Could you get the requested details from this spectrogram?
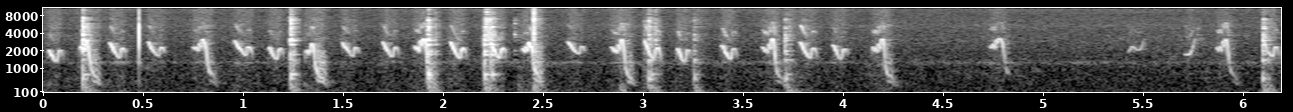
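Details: Quail in Pakistan, ready for a fight and fighting: quick, short chirps near the same pitch repeated several times a second, mixed with sharp broadband clicks and knocks, then a quieter stretch with scattered single notes.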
